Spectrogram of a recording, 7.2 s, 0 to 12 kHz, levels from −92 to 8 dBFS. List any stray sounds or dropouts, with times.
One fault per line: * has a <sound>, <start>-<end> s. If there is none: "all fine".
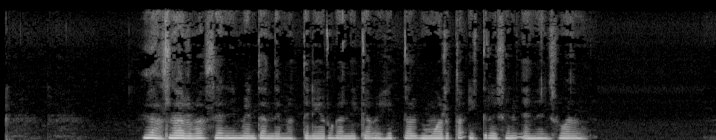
all fine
